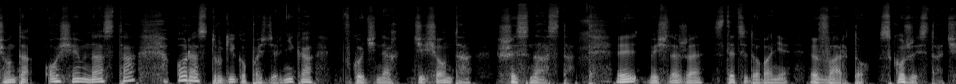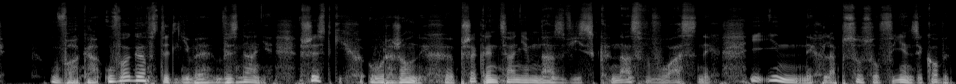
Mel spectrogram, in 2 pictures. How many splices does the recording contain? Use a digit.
1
